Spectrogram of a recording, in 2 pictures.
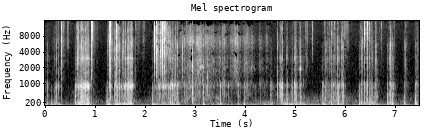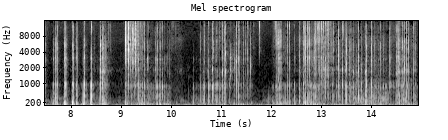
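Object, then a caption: Silicone pot holder scratched with plastic picks. Plastic finger picks scratch across the textured surface of a red hexagonal silicone pot holder. The result is quiet, dry, crunchy scratching in irregular bursts that are bright and rough, with a low rumbling underneath, and a few louder strokes early on.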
